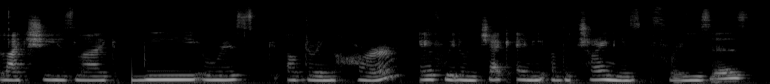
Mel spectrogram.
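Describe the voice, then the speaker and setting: Somewhat breathy and at a very slow pace, a woman with a non-native accent speaks at a medium pitch with fairly even intonation. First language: not English. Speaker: book vlogger. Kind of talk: casual vlog monologue. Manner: casual, hesitant at times.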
